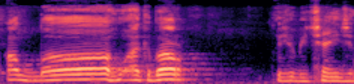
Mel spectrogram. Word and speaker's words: Allah: vowel we're using elongate so when we say allah when we see it written phonetically we say a l so we put an emphasis on the lamb or the l then we're elongating the a right so um getting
